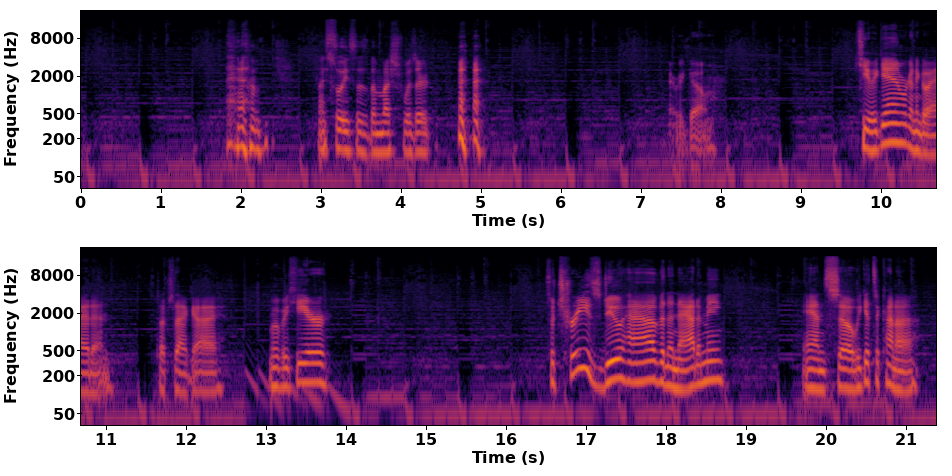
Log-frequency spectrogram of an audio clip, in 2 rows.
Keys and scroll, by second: 9.1 q, 11.5 w, 14.1 q, 17.1 w.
